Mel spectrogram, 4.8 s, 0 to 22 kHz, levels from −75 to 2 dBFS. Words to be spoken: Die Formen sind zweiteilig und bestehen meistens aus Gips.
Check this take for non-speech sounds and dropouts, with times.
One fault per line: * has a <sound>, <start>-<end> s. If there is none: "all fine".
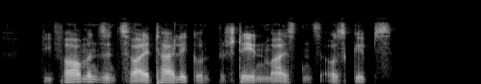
all fine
